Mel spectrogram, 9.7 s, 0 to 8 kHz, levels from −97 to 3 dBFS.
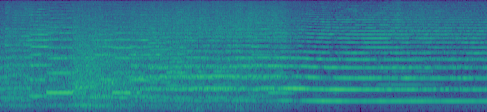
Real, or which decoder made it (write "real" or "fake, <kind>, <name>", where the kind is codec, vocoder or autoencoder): real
